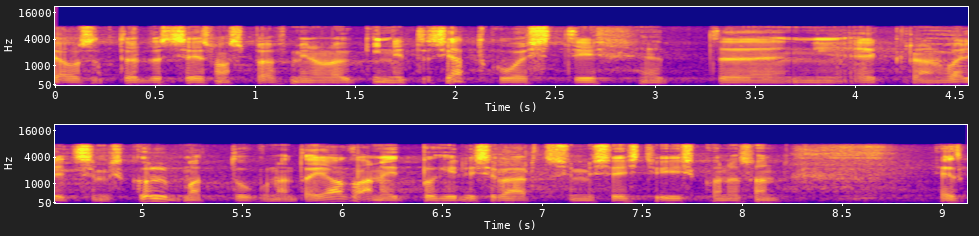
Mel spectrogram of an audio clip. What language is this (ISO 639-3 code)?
est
